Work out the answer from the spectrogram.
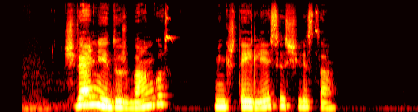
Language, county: Lithuanian, Vilnius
